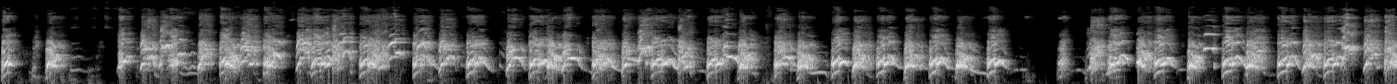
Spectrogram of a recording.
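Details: Four Shih Tzu puppies join in a long singing session of packed, overlapping high yaps and quavering howled whines that keep going almost without break, dropping out briefly near ten seconds before resuming.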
